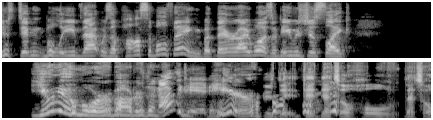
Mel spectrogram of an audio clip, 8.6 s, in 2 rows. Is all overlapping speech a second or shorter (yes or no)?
yes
